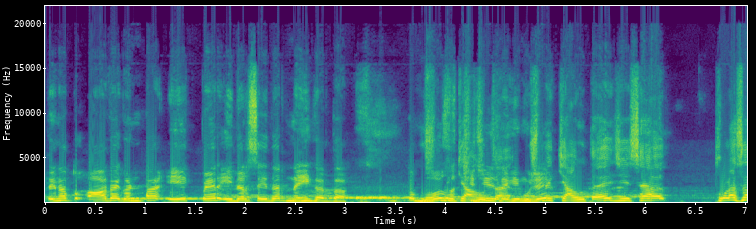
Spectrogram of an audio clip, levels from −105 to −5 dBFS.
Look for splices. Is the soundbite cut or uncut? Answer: cut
